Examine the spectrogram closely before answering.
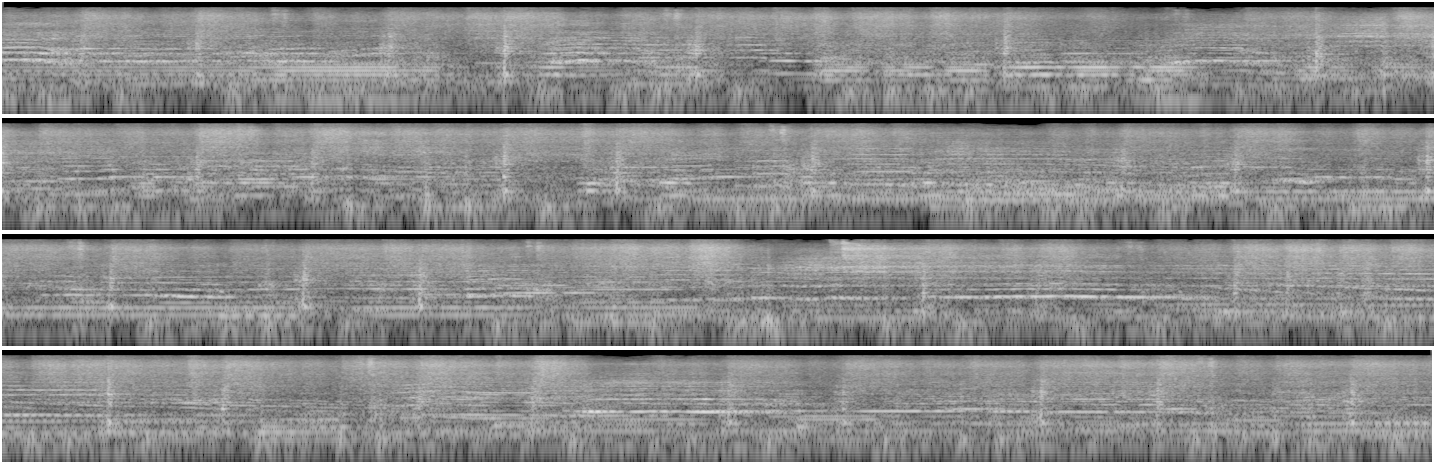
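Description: Live music from a large mixed ensemble: drum kit, bass and horns playing together in a jazz-like arrangement.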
